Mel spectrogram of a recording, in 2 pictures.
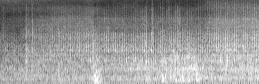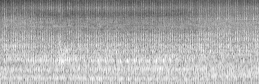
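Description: Steady diesel idle with an even clatter and a faint rattle riding over it, consistent with a failing alternator.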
